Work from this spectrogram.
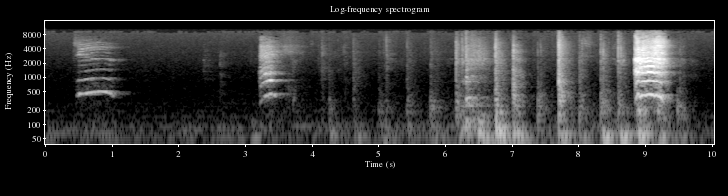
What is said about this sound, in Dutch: Klap, zegt de deur.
